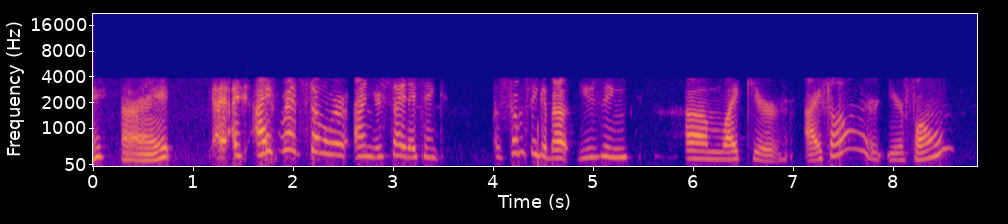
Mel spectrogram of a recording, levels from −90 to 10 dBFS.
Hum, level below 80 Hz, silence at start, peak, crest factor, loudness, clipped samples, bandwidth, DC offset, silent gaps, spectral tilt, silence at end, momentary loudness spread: none; -60 dBFS; 0 s; -2 dBFS; 22 dB; -23 LUFS; under 0.1%; 4.1 kHz; under 0.1%; none; -2 dB/octave; 0.25 s; 14 LU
